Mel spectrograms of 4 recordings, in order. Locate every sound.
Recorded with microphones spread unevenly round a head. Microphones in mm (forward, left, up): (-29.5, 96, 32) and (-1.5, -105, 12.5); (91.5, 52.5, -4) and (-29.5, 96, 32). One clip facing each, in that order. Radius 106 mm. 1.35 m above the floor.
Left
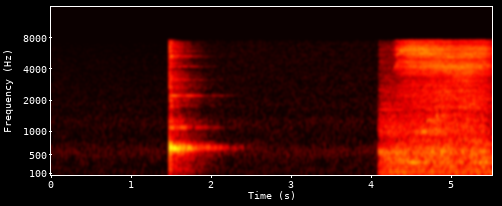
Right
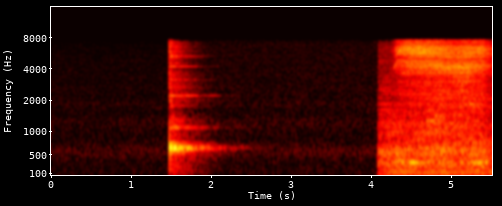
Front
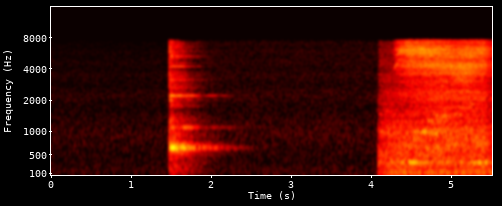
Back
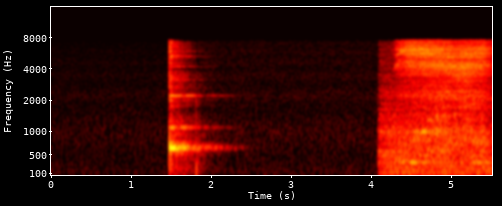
1.5 s dishes clattering: 175° left, 0.7 m
4.1 s a hiss: 90° right, 1.9 m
